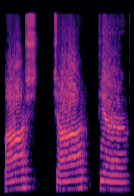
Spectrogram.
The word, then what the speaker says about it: पाश्चात्य: पाश्चात्य, yes के apostrophe sh हो गया। C is pronounced as cha always here, and A दोनों A में बार है, फर्स्ट एंड सेकंड।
